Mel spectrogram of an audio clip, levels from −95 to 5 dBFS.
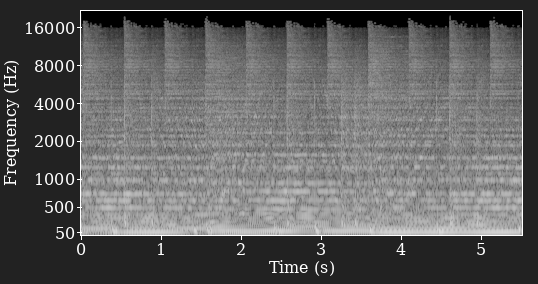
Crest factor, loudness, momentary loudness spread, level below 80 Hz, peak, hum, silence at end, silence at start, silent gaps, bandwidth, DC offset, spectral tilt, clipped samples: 12 dB; -17 LUFS; 2 LU; -20 dBFS; -4 dBFS; none; 0 s; 0 s; none; 19 kHz; under 0.1%; -4 dB/octave; under 0.1%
